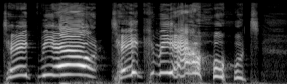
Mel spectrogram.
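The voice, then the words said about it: Yelling. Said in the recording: “I'm yelling”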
